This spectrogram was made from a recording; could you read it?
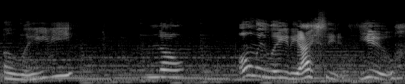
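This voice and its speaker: A woman playing a curious, innocent young village boy in an audio drama, childlike, with simple halting phrasing. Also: high-pitched, expressive, music in the background. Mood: earnest.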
